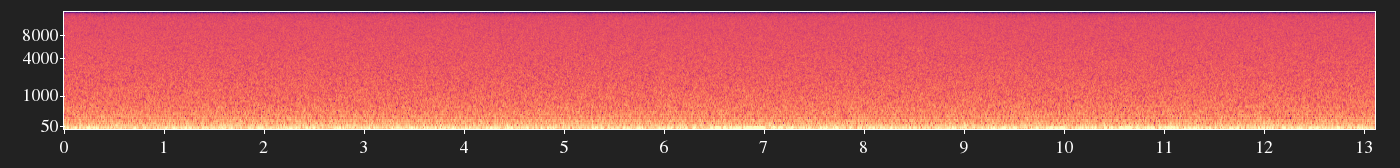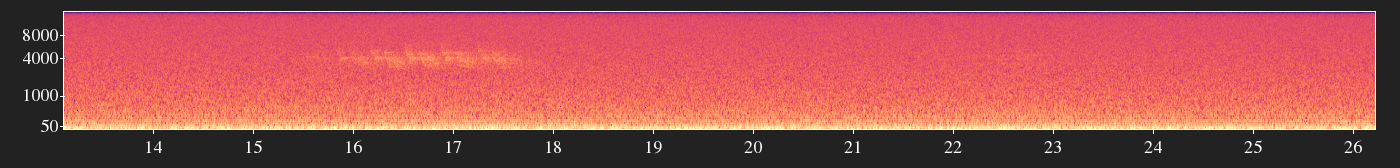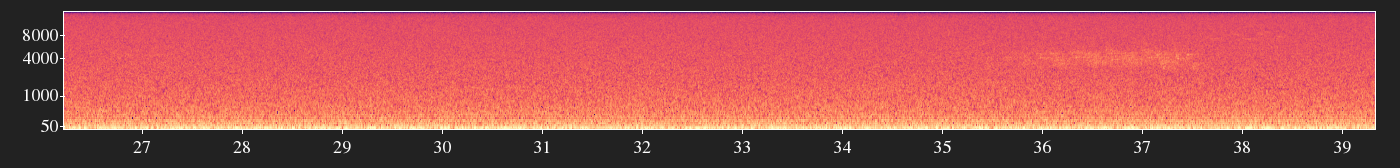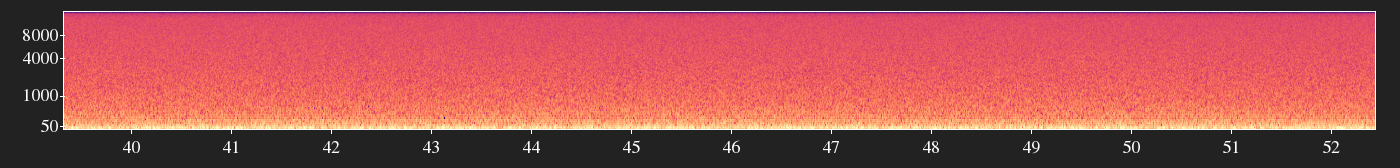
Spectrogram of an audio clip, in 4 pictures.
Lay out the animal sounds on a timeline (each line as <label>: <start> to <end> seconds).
Ovenbird (Seiurus aurocapilla): 15.3 to 17.7 seconds
Ovenbird (Seiurus aurocapilla): 35.4 to 37.5 seconds
Blackburnian Warbler (Setophaga fusca): 37.3 to 38.5 seconds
